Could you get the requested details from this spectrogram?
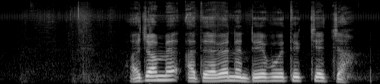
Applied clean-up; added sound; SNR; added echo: none; none; none; none.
